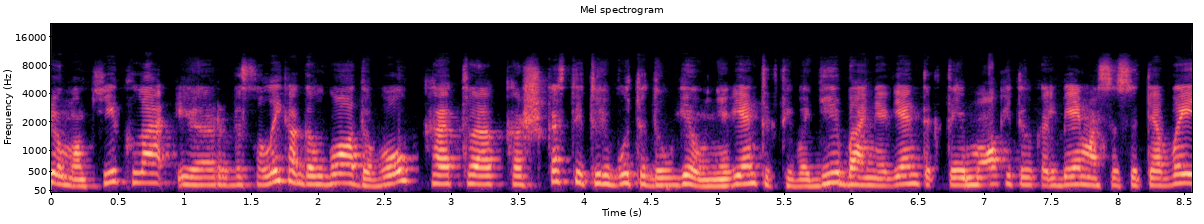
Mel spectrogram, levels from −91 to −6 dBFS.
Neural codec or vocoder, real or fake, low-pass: codec, 44.1 kHz, 7.8 kbps, Pupu-Codec; fake; 10.8 kHz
